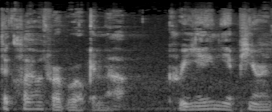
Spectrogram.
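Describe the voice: What we hear is plain reading aloud.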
